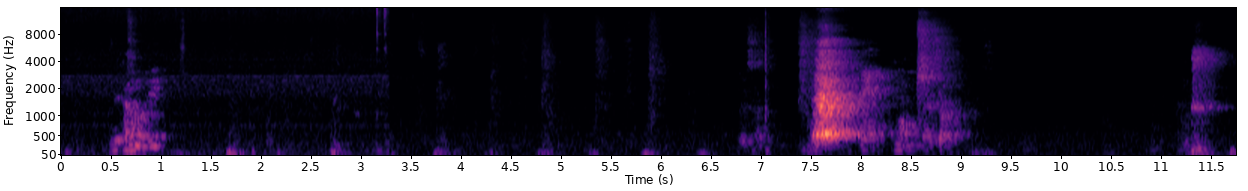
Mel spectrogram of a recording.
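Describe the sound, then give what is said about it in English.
A few short bursts of dog barking sound when the dogs are left unattended at home, with faint breathing and small noises in the quiet gaps between the barks. “my wife went to grab my daughter. And so the dogs are left unattended with nobody to tell them to be quiet.”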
